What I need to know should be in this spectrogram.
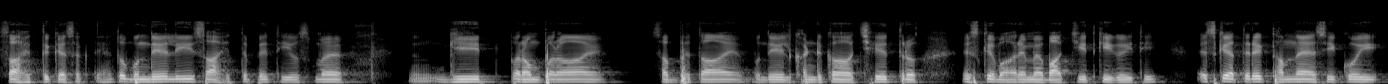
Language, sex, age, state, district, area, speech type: Hindi, male, 45-60, Madhya Pradesh, Bhopal, urban, spontaneous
